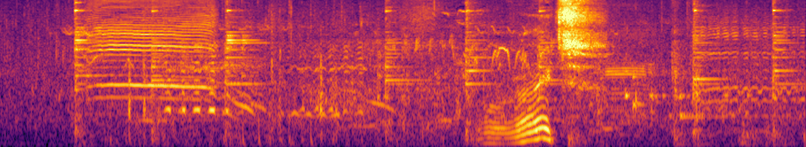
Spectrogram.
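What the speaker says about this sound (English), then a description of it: "A lot of sheep around, huh?" Sheep bleat in the medieval village setting of the video game Pentiment, several short wavering cries near and clear, the loudest one late, with someone speaking briefly over the game sounds.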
